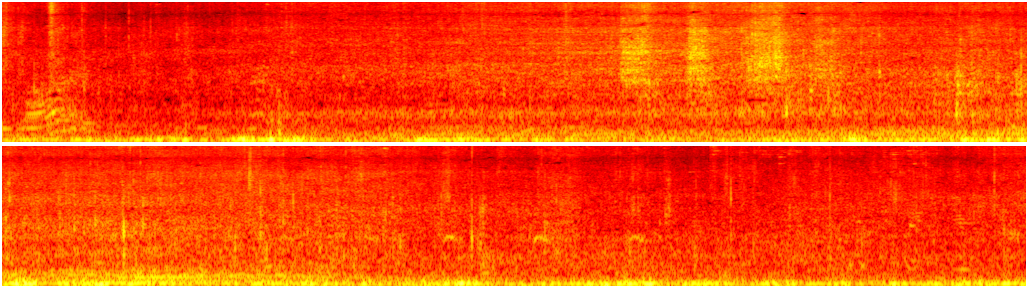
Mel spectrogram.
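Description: Wind rumbling and buffeting on a handheld camera's microphone outdoors, a low rumble that swells and drops unevenly.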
